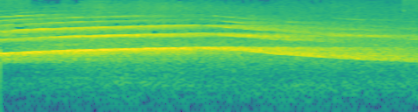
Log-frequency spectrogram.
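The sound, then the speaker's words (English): An ambulance siren wails steadily and loudly, its tone rising slowly and then sliding back down, with a faint rumble of traffic underneath and no one speaking. “Soon after, Austin was in the back of an ambulance, his best friend Jim Ross by his side, en route to the nearest emergency room.”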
